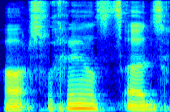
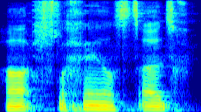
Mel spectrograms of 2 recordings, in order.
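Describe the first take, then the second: First: Hartelijk studge said slowly, stress on Hartelijk; teacher greeting the nettle for students to repeat; slow greeting for repetition. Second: Hartelijk studge said slowly, stress on Hartelijk; teacher repeating the greeting for the class; slow greeting for repetition. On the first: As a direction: model Hartelijk studge at half speed. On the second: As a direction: model Hartelijk studge at half speed again. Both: Shown as a demonstration. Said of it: "repeat after me".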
